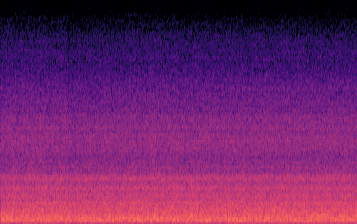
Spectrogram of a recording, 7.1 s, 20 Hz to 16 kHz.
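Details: Repaired 12 V fan of a Carver Fanmaster hot-air heater in a 1996 Swift caravan, which had been stuck on slow speed and tripping: steady rushing air and smooth motor hum, no knocks or rattles; motor runs quite hot and may fail.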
